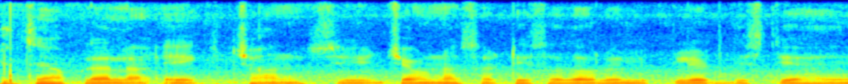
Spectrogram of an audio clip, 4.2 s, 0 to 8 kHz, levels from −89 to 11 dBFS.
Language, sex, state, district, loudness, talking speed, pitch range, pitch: Marathi, male, Maharashtra, Aurangabad, -16 LUFS, 125 wpm, 95-100 Hz, 95 Hz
